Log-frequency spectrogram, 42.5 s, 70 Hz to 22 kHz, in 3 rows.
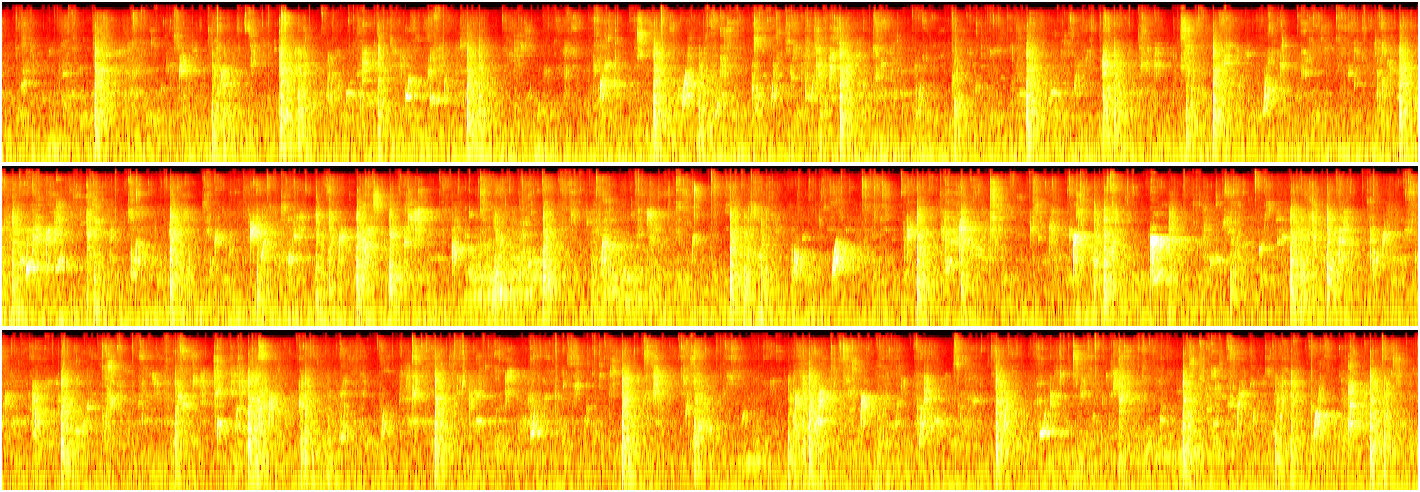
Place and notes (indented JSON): {
  "title": "Nida, Lithuania - Abandoned Hotel",
  "date": "2016-08-01 20:38:00",
  "description": "Recordist: Raimonda Diskaitė\nDescription: Inside an empty, defunct hotel on a rainy day. Water drops falling into an empty bucket and on the floor. Recorded with ZOOM H2N Handy Recorder.",
  "latitude": "55.31",
  "longitude": "21.00",
  "altitude": "19",
  "timezone": "Europe/Vilnius"
}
